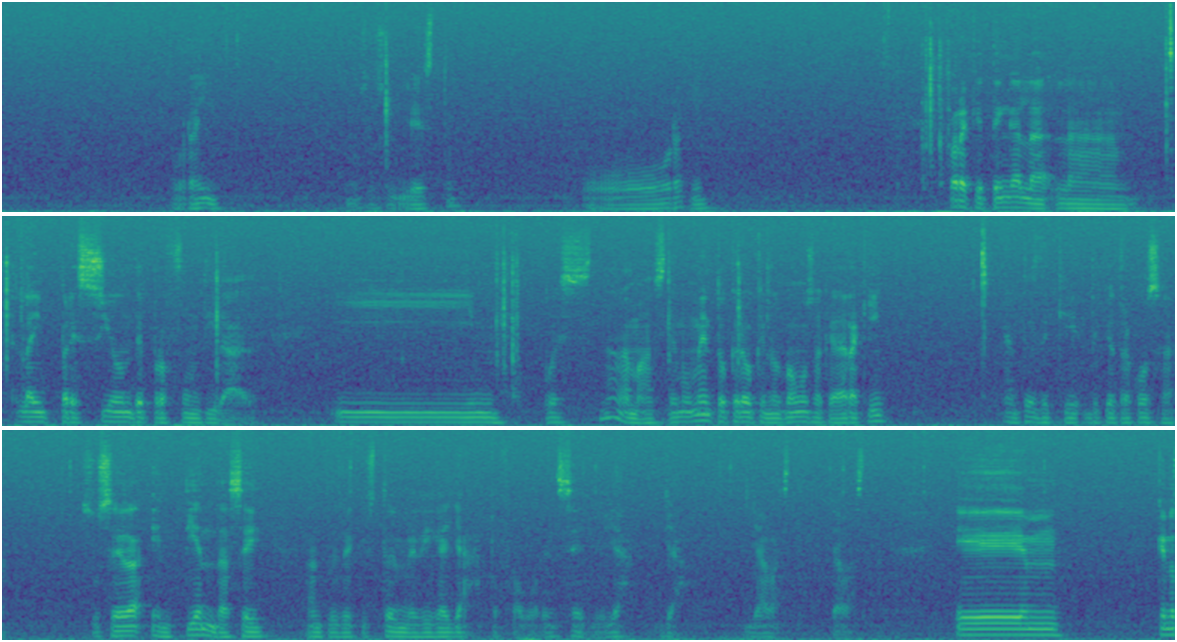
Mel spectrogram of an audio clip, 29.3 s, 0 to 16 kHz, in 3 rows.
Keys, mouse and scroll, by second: 1.8 click, 3.2-7.5 ctrl+drag, 8.0 ctrl+alt+Tab, 10.0 alt+Tab, 11.7 ctrl+scroll down 2, 12.4-13.4 ctrl+middle drag, 14.1 alt+Tab, 16.1 alt+Tab, 20.0 click, 22.3 click, 24.3 click, 25.5 click, 26.4 click, 27.1 click, 28.1 click.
